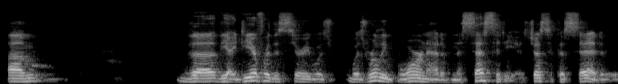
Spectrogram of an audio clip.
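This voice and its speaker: A man with a medium-pitched voice gives a semi-formal welcome speech as a committee co-chair. He is earnest and halting, often doubling back on his words as he thanks and invites listeners. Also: a little mellow. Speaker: committee co-chair introducing event.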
